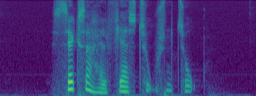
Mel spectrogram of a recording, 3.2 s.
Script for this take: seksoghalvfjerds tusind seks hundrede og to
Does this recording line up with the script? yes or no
no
